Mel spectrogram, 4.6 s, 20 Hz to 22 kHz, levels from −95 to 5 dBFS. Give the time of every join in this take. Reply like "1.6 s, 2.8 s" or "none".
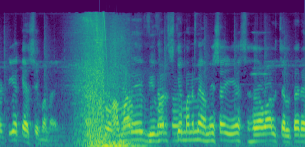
1.5 s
